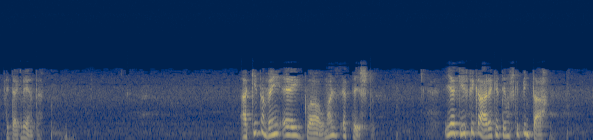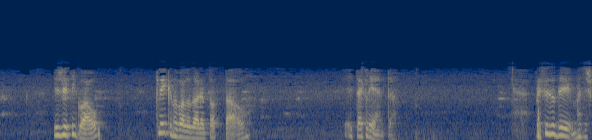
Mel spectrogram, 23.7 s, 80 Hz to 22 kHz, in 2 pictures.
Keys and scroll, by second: 0.2 Return, 13.6 =, 20.4 Return.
